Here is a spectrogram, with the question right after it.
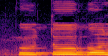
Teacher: آپ جانتے ہیں اس کو غنّے کے ساتھ کیسے پڑھنا ہے، کتبن، غنّہ کریں گے 2 سیکنڈ کے لیے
